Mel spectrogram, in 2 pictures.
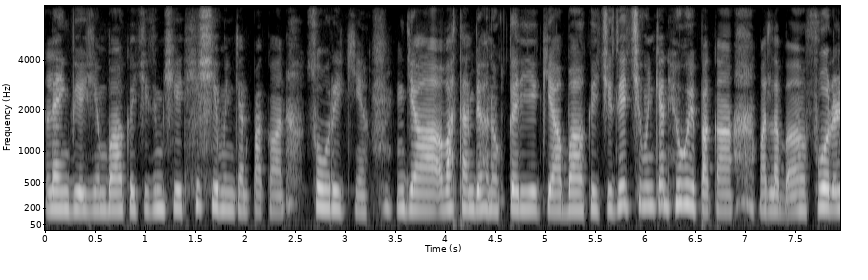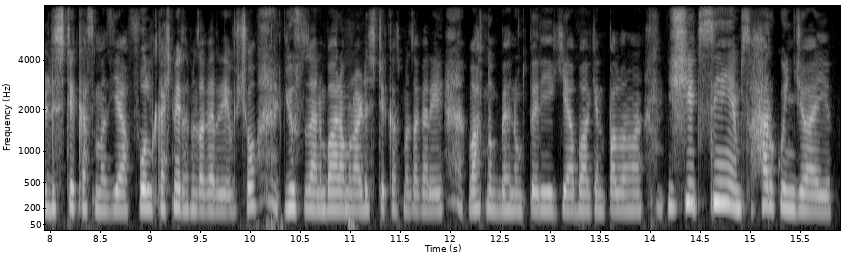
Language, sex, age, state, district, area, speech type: Kashmiri, female, 30-45, Jammu and Kashmir, Baramulla, rural, spontaneous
